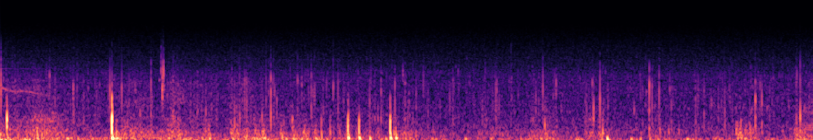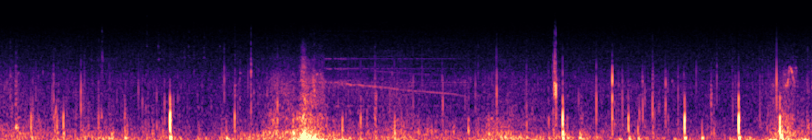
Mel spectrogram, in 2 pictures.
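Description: Close handling noise from fighting a hooked bass on a rod and reel in a kayak: irregular clicks, taps and rustles, with a louder knock about eleven seconds in.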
